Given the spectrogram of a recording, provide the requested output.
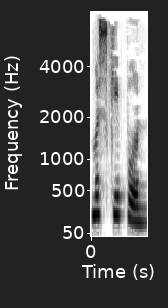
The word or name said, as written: meskipun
